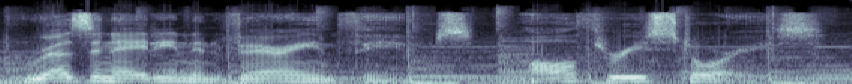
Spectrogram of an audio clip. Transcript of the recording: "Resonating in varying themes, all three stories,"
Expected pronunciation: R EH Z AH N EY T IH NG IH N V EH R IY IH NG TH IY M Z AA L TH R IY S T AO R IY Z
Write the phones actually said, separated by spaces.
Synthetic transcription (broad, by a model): R EH Z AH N EY T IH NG IH N V EH R IY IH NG TH IY M Z AA L TH R IY S T AO R IY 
